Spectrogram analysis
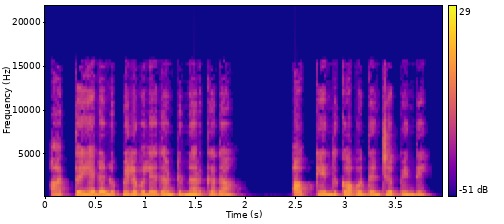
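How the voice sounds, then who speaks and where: A woman narrator puts on a spiteful, vain younger sister in a cartoon family tale. She speaks high and sounds indignant and quarrelsome. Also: a little fast, warm tone, lightly acted. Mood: puzzled, put out.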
